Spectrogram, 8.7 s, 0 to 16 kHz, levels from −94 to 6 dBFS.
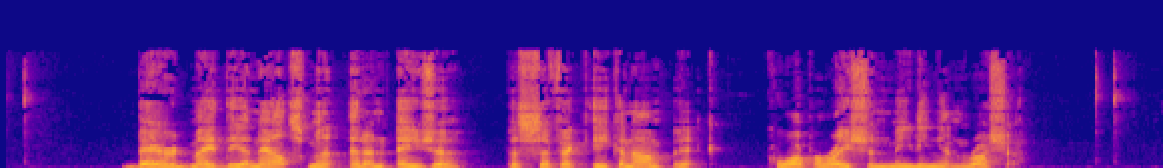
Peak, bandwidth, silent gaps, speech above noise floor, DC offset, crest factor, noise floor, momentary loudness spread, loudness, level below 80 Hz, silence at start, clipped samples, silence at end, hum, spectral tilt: -2 dBFS; 11.5 kHz; none; 58 dB; under 0.1%; 16 dB; -75 dBFS; 10 LU; -17 LUFS; -60 dBFS; 0.95 s; under 0.1%; 1.15 s; none; -4 dB/octave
